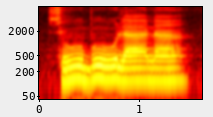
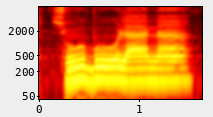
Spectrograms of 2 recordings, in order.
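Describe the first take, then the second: Both takes have the same delivery.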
